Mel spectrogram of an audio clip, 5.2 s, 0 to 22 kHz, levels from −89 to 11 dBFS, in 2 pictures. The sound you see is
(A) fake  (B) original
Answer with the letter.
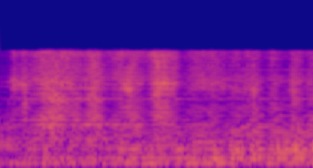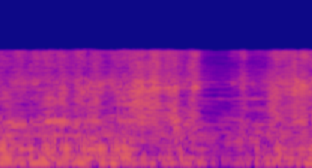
A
